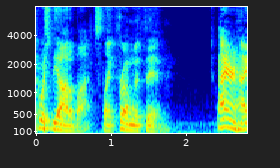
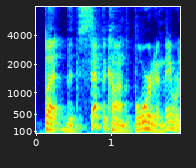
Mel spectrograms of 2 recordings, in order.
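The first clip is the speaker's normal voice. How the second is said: ordinary delivery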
